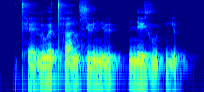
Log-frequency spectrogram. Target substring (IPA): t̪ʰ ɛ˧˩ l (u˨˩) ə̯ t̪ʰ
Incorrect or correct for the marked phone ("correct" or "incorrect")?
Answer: incorrect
